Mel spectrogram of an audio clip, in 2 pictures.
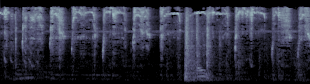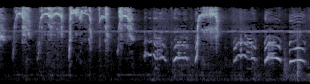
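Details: Hungry baby monkey crying loudly for milk: harsh broadband screeching bursts repeated more than twice a second, then a run of short arched wailing notes toward the end, with a constant high whine behind.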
